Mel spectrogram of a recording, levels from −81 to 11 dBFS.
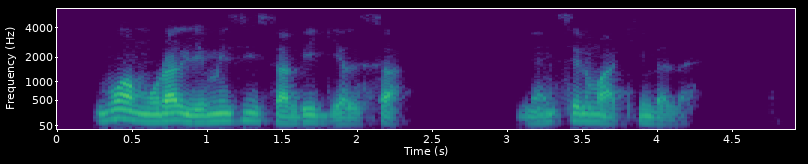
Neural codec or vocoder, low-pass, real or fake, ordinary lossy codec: codec, 24 kHz, 0.9 kbps, WavTokenizer, medium speech release version 2; 5.4 kHz; fake; Opus, 24 kbps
